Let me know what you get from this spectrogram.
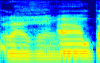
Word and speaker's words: Razé: So, well, everyone knows her as Ezra Williams, but her artist's name before that was Razé, or hopefully I'm saying that properly. – Razé.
